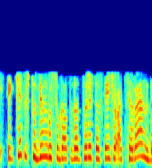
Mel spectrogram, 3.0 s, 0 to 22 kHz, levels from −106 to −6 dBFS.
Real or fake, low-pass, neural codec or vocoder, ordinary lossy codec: real; 3.6 kHz; none; MP3, 24 kbps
